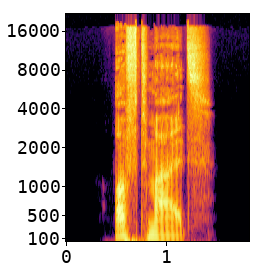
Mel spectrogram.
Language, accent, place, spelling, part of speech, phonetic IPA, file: German, Germany, Berlin, oftmals, adverb, [ˈɔftmaːls], De-oftmals.ogg
- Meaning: oftentimes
